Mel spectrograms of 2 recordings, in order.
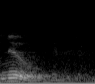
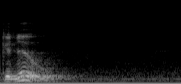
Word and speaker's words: GNU: of our operating system please do not follow the dictionary if you pronounce it new you will get people very confused you see we've been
